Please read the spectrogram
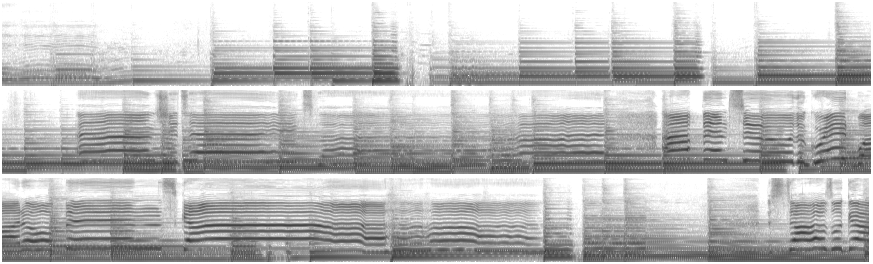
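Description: Electric tenor guitar played solo in ringing chords, with a couple of short breaks. About nine seconds in, a young woman's singing voice joins it in long, wavering held notes over the strummed guitar.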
